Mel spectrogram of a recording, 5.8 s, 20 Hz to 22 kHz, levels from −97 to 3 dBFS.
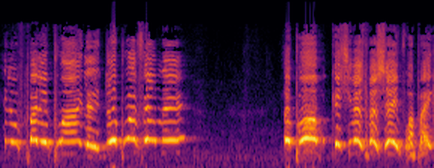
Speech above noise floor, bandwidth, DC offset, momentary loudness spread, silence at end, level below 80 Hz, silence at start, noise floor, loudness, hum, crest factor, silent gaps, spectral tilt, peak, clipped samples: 47 dB; 12.5 kHz; under 0.1%; 10 LU; 0 s; -60 dBFS; 0.05 s; -61 dBFS; -13 LUFS; none; 14 dB; none; -1 dB/octave; 0 dBFS; 0.2%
